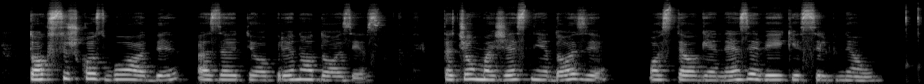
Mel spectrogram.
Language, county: Lithuanian, Alytus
